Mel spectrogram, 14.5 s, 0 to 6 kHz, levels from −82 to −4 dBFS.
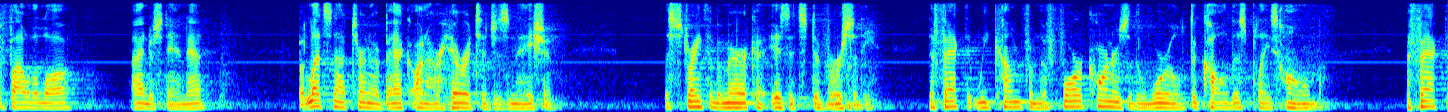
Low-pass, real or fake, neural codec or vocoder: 5.4 kHz; real; none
